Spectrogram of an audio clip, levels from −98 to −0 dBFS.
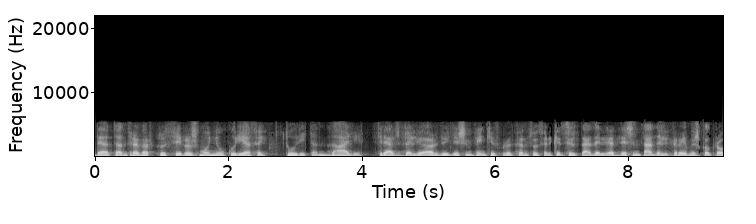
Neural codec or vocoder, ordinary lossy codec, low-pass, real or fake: autoencoder, 48 kHz, 32 numbers a frame, DAC-VAE, trained on Japanese speech; AAC, 24 kbps; 5.4 kHz; fake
